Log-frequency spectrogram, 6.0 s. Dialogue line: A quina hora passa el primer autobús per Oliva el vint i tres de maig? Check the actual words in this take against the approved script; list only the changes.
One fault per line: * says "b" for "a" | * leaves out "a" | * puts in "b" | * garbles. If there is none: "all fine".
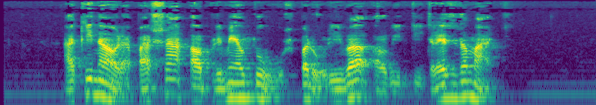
all fine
